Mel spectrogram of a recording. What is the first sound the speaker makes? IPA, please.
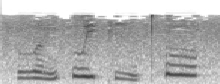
v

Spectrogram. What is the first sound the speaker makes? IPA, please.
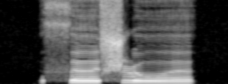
θ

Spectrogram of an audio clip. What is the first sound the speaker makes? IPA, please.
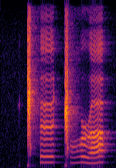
ǁʰ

